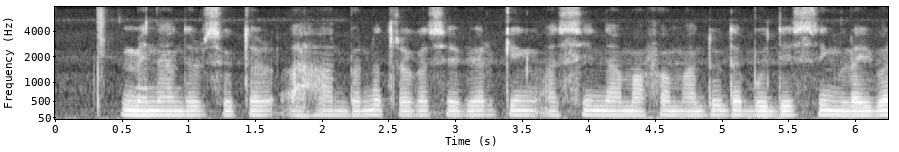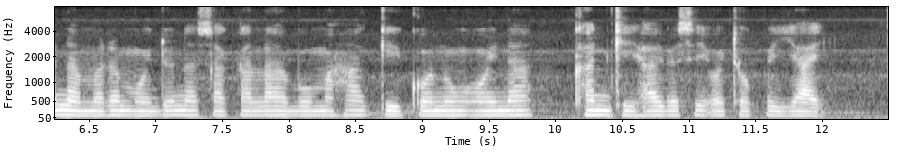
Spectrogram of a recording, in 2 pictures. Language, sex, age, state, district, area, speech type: Manipuri, male, 30-45, Manipur, Churachandpur, rural, read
